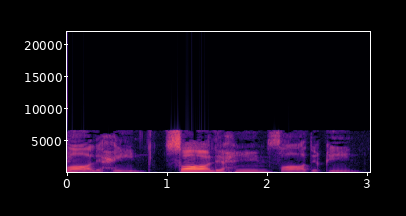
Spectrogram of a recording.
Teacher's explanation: حرف صاد عیناً مثل سین تلفظ میشه، فقط همراه سین صدا پرحجم و درش می شود. سین را با صدای درش بگیم میشه صاد.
